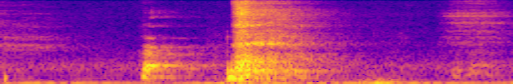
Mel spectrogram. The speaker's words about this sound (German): jetzt muss ich niesen.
